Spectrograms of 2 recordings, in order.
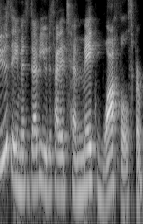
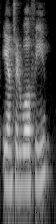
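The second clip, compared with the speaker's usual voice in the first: ordinary delivery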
